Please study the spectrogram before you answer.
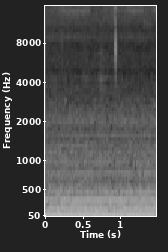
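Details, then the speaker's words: BMW E34 Getrag 260 manual gearbox humming, heard in cabin at idle with clutch pressed and released, after adding MANNOL gearbox additive: steady low drone, no knocks; cause unconfirmed. "Ну пока звук слышно в салоне вот сейчас выжимаю сцепку бросаю"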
